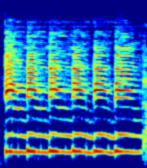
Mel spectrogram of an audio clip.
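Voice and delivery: high, loud ringing dings like a crossing bell; imitated crossing bell. Driver stuck at the crossing mimics the bell, high ringing dings. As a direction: ring it out like the railroad signal.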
